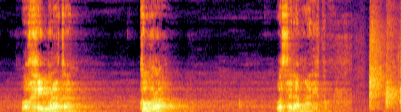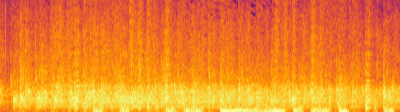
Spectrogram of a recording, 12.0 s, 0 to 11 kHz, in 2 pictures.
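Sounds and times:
audience applauding: 0:05.6 - 0:12.0
music of plucked notes: 0:07.4 - 0:12.0.

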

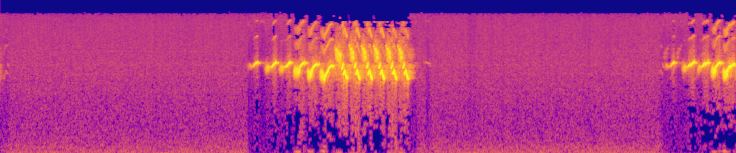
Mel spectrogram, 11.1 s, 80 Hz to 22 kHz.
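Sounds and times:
bird singing whistled notes: 0:03.7 - 0:06.5, 0:09.9 - 0:11.0.

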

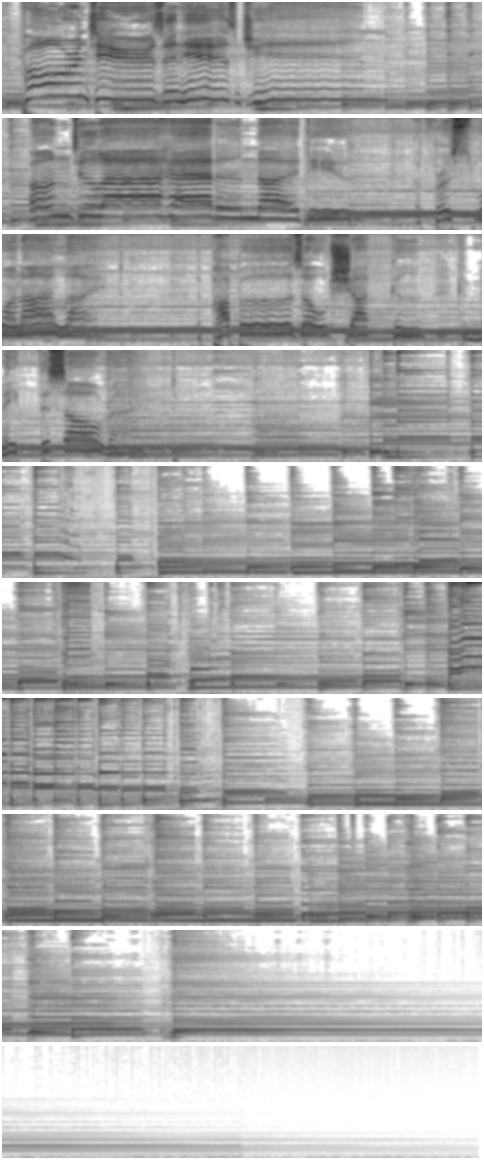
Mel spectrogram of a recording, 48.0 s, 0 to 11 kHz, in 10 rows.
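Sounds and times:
acoustic guitar music: 0:00.0 - 0:47.9.

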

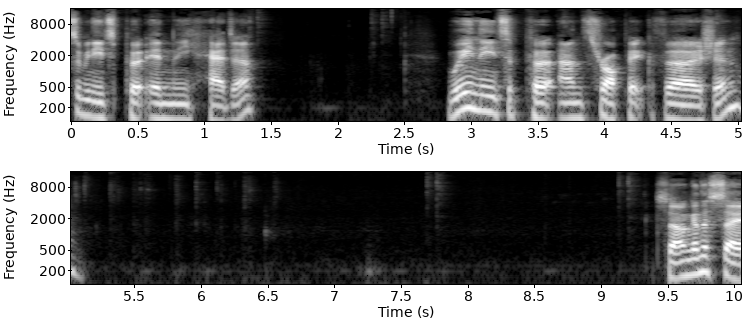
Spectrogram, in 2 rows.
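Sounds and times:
low steady hum: 0:00.2 - 0:10.0
mouse clicks: 0:07.2 - 0:07.9, 0:09.0 - 0:09.4.

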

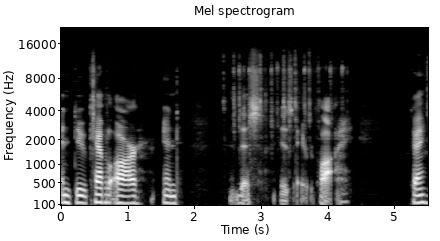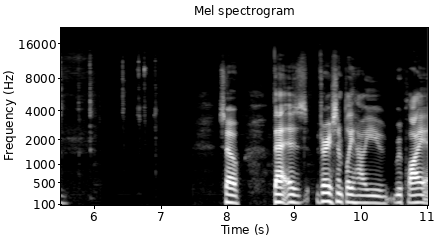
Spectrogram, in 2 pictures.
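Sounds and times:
computer keyboard keystrokes: 0:02.4 - 0:04.3, 0:05.7 - 0:07.0.

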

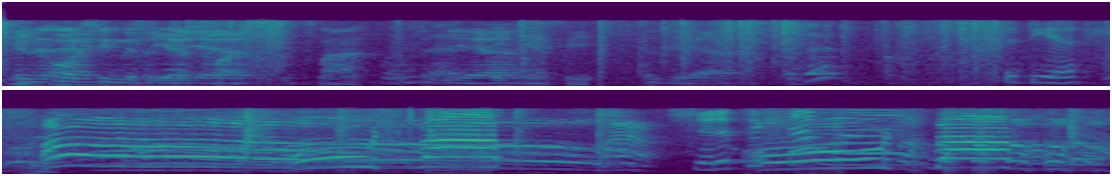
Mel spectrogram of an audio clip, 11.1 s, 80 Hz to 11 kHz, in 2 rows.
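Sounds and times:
wrapping paper crinkling and tearing: 0:00.0 - 0:05.4.

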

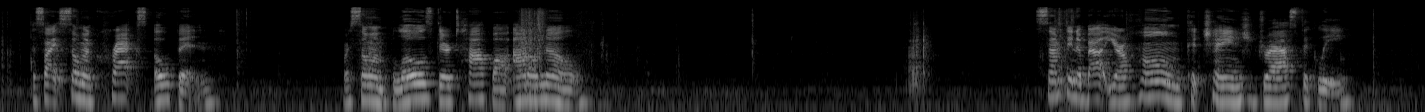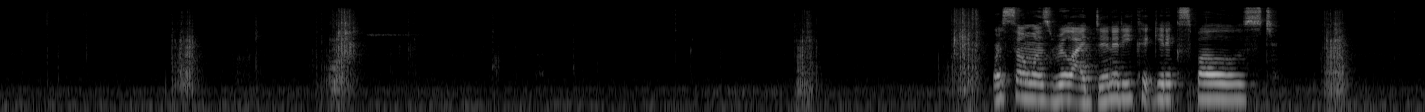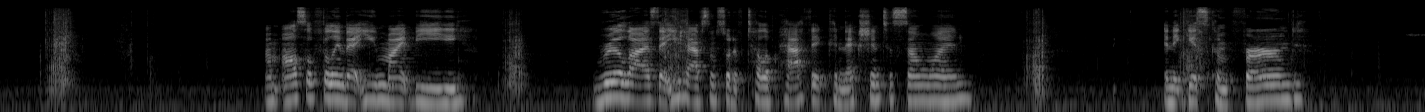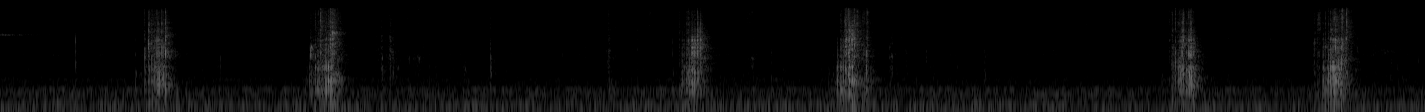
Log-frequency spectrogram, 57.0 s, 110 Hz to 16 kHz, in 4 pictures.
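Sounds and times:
cards shuffling: 0:05.1 - 0:09.5, 0:13.7 - 0:22.5, 0:23.6 - 0:24.2, 0:27.4 - 0:30.6, 0:38.7 - 0:40.6, 0:43.2 - 0:57.0.

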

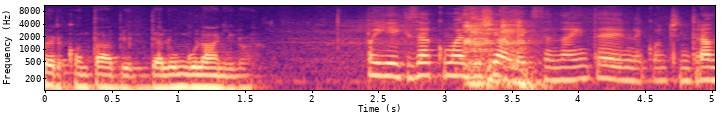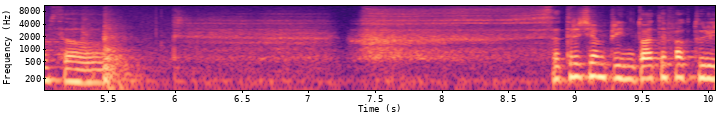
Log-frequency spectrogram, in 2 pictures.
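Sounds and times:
woman breathing in: 0:01.8 - 0:02.7, 0:06.0 - 0:08.8
woman speaking: 0:02.4 - 0:05.7, 0:08.4 - 0:10.0.

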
